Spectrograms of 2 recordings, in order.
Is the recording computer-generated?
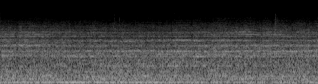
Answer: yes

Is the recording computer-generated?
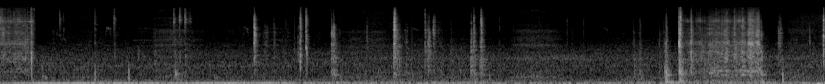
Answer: no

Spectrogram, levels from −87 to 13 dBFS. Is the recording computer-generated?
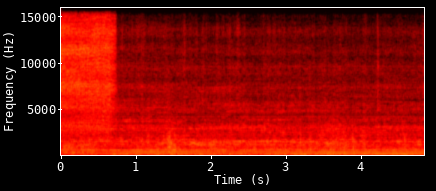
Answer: no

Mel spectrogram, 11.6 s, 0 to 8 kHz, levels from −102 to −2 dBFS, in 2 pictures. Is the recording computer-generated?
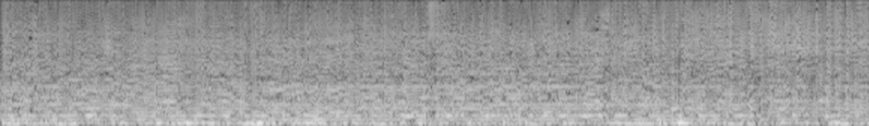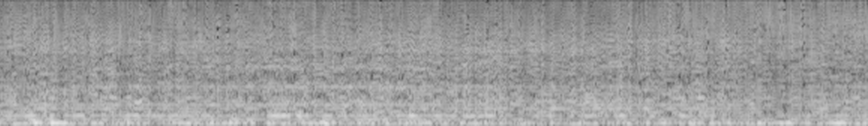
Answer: yes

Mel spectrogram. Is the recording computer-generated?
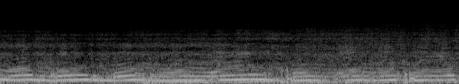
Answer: no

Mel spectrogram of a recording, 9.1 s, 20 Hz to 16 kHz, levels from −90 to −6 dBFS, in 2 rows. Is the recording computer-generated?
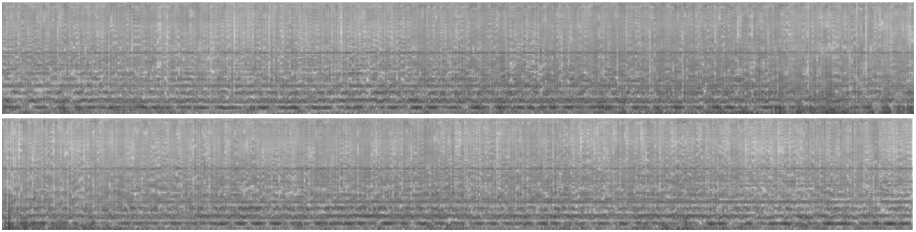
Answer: yes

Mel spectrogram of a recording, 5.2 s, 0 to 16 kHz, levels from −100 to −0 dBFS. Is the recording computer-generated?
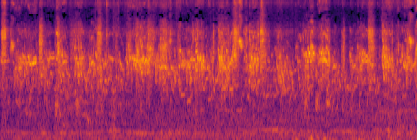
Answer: no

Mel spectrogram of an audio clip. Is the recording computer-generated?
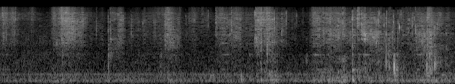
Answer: yes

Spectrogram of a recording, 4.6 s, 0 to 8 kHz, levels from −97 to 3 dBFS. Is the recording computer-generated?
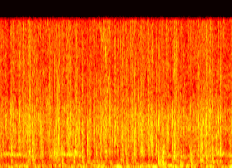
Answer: no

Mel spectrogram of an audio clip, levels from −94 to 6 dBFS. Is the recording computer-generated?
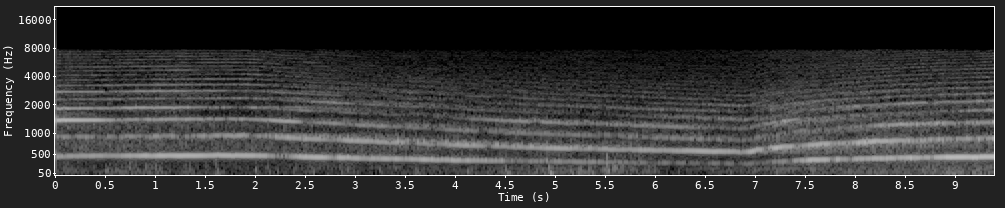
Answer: yes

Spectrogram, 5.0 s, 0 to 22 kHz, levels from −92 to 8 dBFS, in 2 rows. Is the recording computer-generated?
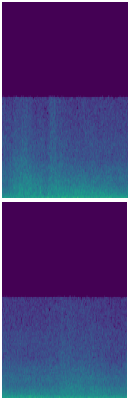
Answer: no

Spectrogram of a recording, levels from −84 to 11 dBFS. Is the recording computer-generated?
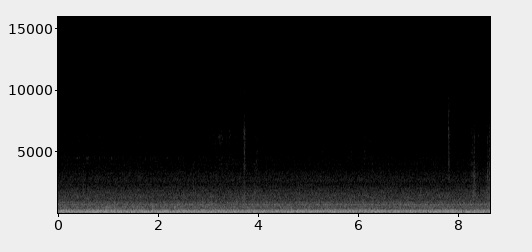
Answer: yes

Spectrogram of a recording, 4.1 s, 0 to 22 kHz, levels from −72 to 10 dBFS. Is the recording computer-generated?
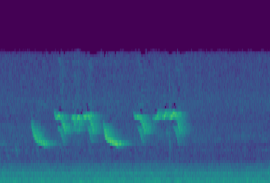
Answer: no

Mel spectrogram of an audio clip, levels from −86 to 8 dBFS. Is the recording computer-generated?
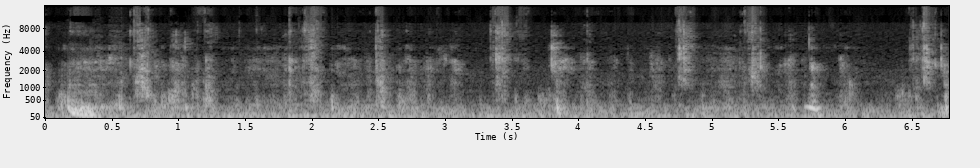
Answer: yes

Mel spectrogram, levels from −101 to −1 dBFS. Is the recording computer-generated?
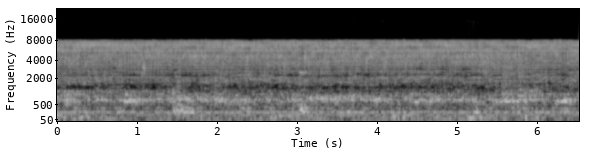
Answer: yes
